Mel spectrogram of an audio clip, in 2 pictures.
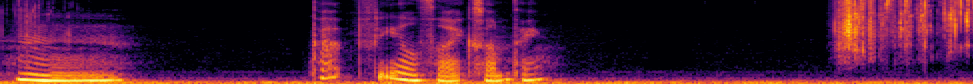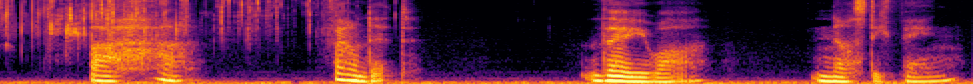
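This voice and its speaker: Slow, soft-spoken alien woman surgeon, acted by a woman. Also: fairly low pitch, fairly even intonation, creaky, noisy background, full character voice. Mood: focused, curious. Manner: gentle, measured, reassuring. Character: kind, clinical alien woman surgeon, soothing and curious. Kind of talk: ASMR roleplay, soft-spoken with whispering.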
